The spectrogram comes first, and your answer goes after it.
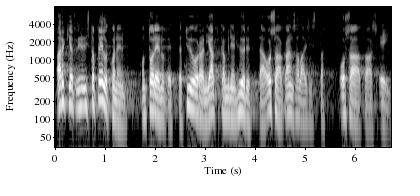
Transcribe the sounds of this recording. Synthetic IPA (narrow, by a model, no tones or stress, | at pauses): ɑrkːˑiɑt̪ririst̪opelkonenʔont̪odenut̪et̪ːæt̪yøoɾɑnjɑt̪kɑminenhyøɾyt̪ːæːosɑkɑnsɑlɑisist̪ɑ | osɑːt̪ɑ̰ːsei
